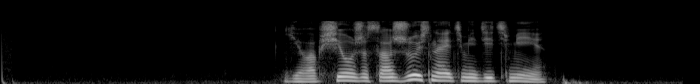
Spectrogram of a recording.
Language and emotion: Russian, angry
